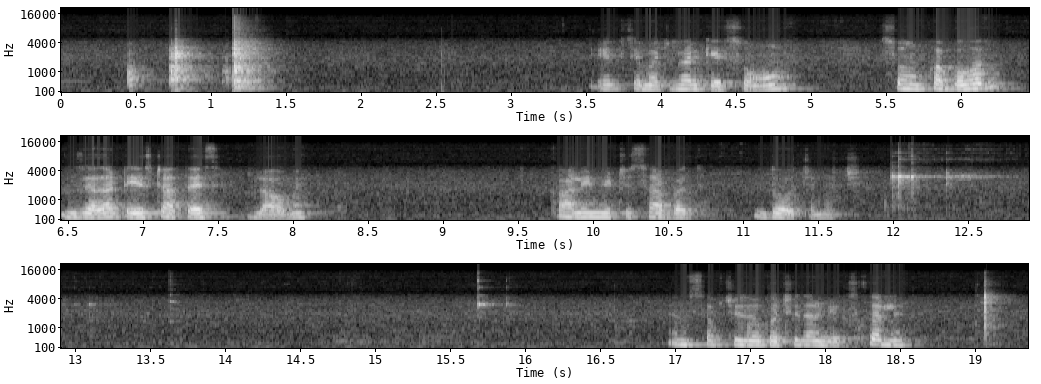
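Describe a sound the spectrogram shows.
Dry seeds patter softly from a spoon into a bowl.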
